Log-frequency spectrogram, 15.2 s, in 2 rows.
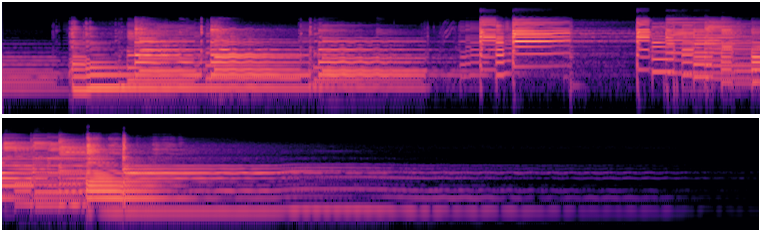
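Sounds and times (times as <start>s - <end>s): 
Suhr Modern T electric guitar with clean breakup tone: 0.0s - 14.0s.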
